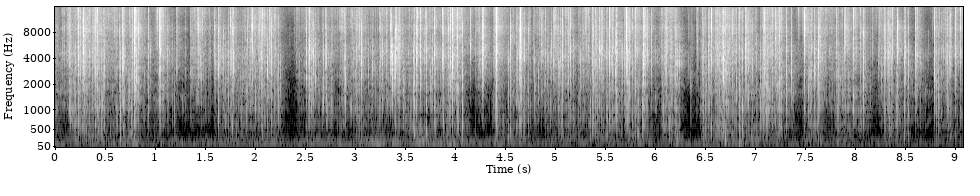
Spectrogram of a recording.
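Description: Fingertips and long nails crinkle and squeeze the clear plastic wrap around a small soap bar, making a steady stream of bright, crackling crinkles. Dense, sharp rustles pile up almost nonstop with only brief pauses, all high in pitch with no low end.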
